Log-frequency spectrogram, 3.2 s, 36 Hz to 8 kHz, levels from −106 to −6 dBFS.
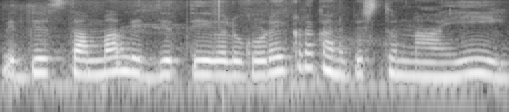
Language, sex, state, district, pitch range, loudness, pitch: Telugu, female, Telangana, Nalgonda, 210-235 Hz, -16 LUFS, 220 Hz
